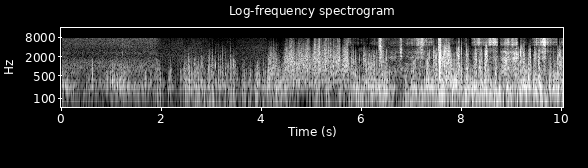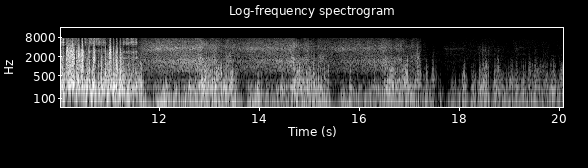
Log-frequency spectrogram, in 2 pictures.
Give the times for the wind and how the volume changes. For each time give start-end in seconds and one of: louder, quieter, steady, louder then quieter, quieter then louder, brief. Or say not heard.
0.0-20.0 louder then quieter.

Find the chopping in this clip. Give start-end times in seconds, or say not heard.
6.3-7.8.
